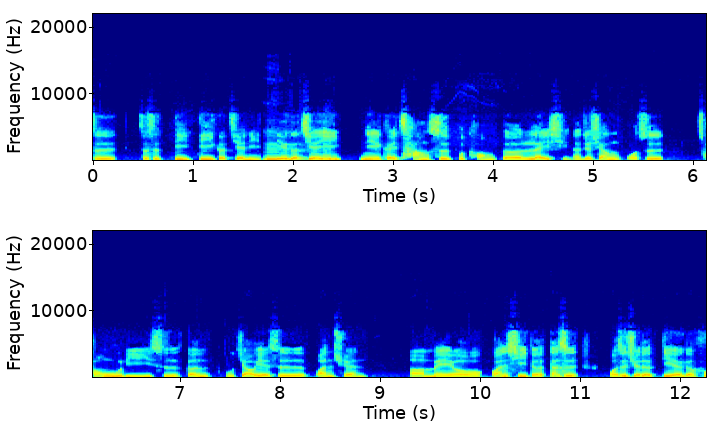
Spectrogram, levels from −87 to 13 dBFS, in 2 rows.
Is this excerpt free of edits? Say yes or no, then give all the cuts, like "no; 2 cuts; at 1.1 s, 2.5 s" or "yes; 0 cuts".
no; 1 cut; at 1.7 s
